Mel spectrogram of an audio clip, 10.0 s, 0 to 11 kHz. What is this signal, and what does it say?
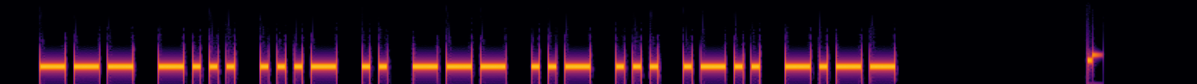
Morse code, heard as a keyed tone, about 17 wpm, 700 Hz. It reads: OBVIOUSLY
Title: Top 1501-1750 Words 17wpm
